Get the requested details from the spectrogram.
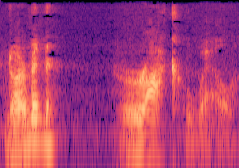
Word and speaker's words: Norman Rockwell: Norman Rockwell.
